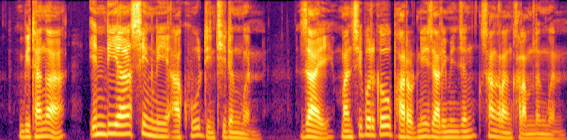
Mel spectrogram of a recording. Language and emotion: Bodo, neutral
